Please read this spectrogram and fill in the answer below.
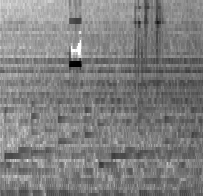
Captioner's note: machine beeps; gentle dramatic music continues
